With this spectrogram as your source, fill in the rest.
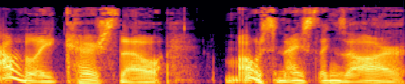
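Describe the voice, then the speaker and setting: A put-on character voice speaks fairly slowly at a low pitch. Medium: audio drama. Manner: simple, folksy, clipped words.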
